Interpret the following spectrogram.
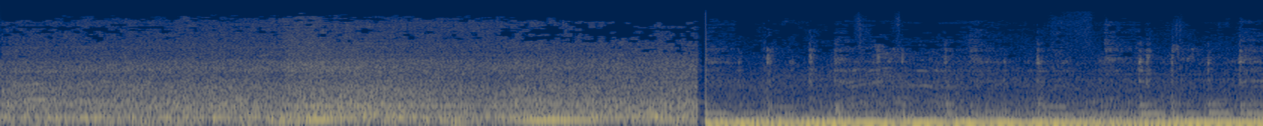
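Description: Street and traffic noise, then an abrupt cut about three and a half seconds in to a steady low engine and road rumble inside a car cabin.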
